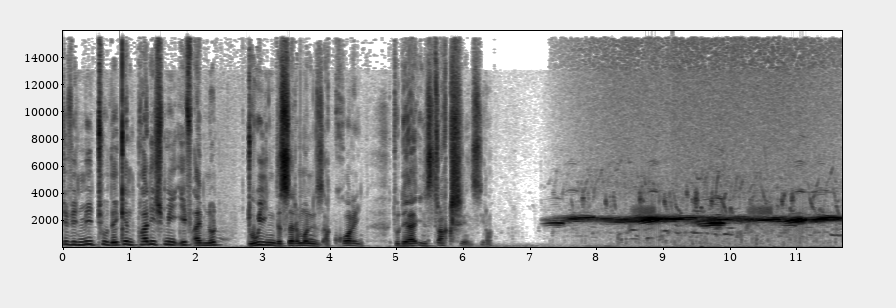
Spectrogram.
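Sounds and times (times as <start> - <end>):
speech: 0.0 - 6.6
chorus of frogs croaking by a river at Hobani: 7.2 - 11.6.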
